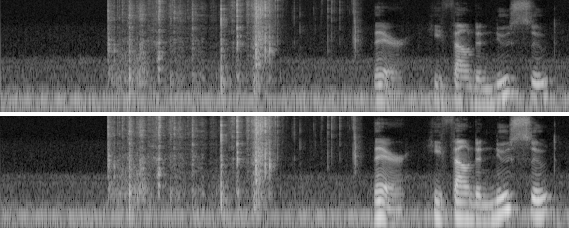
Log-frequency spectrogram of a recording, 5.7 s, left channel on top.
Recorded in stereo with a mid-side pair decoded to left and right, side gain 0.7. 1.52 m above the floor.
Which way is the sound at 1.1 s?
20° right.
